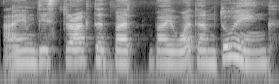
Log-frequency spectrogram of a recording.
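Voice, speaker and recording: A woman with a strong Romanian accent, Romanian her first language, walking viewers through a craft project in halting speech with many pauses and fillers. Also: mid-range voice, level tone. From Australia. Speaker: craft tutorial host. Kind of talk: crafting tutorial narration.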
